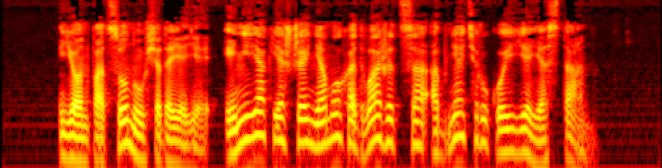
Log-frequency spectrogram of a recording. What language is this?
Belarusian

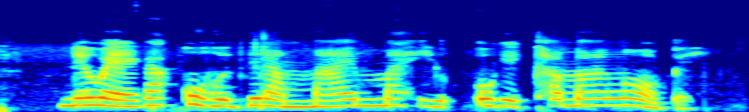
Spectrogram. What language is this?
Kikuyu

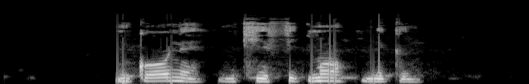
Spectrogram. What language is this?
Ngomba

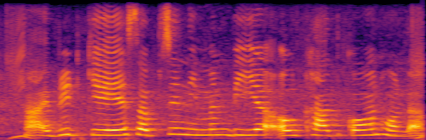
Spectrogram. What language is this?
Bhojpuri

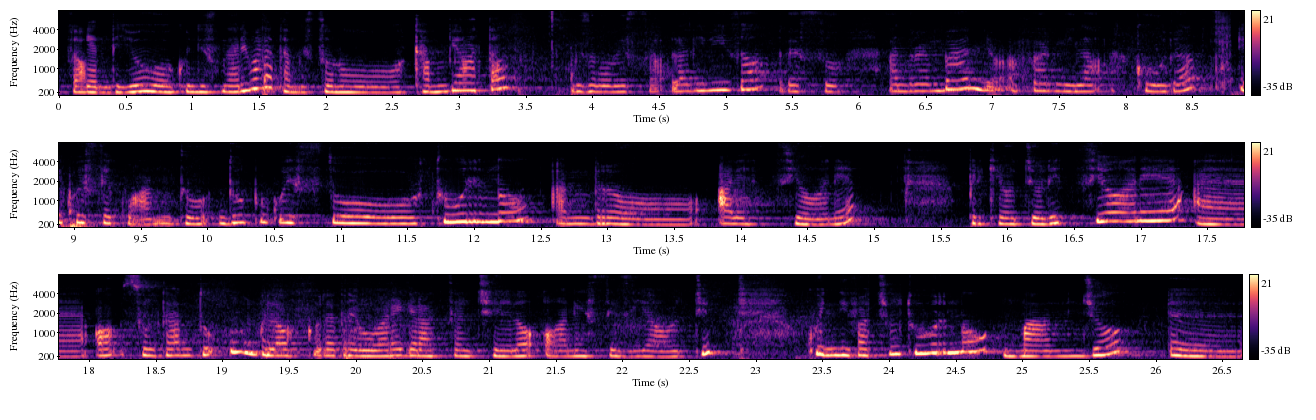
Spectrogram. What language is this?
Italian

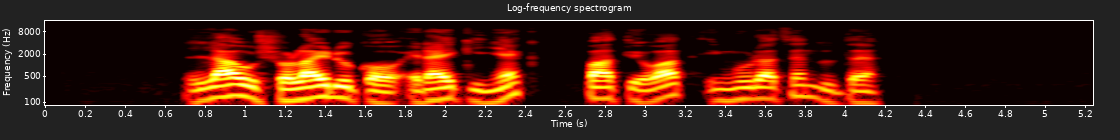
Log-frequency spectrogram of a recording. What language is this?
Basque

